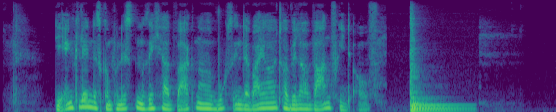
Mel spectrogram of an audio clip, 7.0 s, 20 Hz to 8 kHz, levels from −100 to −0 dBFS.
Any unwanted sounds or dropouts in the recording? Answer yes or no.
yes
